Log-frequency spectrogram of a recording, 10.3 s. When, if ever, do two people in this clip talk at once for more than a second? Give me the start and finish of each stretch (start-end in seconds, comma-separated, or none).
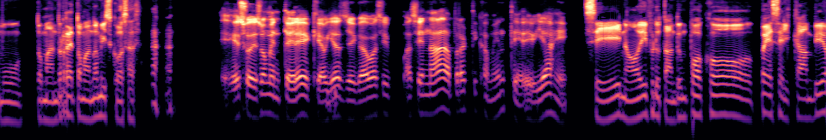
none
